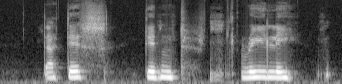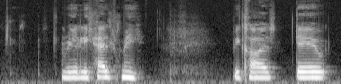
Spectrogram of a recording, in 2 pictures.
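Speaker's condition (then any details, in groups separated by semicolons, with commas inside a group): Stammering; stammer since at least age 8, persists into adulthood, speech therapy age 8 to 14 unhelpful; attending adult stammering course, learning voluntary stammering to gain control; repeated words, prolonged sounds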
